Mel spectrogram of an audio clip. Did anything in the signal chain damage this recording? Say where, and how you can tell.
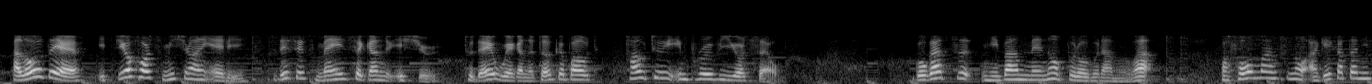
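Yes. The call processing likely ran discontinuous transmission, so in pauses the sender stopped sending and the receiver played comfort noise in place of the background. This happens at 0.0–0.14 s, 4.42–4.64 s, 6.02–6.26 s, 7.86–8.66 s, 8.78–9.1 s and 11.88–12.22 s. Each time, the real background, about 30 dB below the loudest passages, turns into a steady, featureless hiss about 3 to 5 dB quieter, then switches back when sound resumes.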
